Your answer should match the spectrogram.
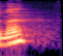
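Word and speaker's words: Jhené: We got Janine Aiko. With who? Say that again. – Janine Aiko. How you say it? – Janae. – Oh, it's Janae.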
